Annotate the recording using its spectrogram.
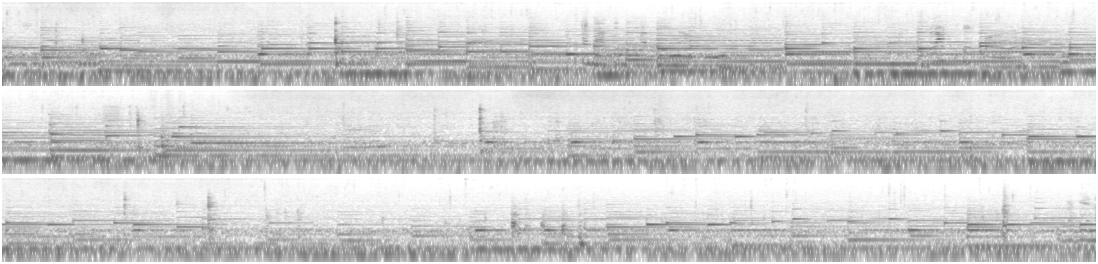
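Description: Minced garlic and onion sizzling in butter and olive oil in a metal wok, with a wooden spatula stirring and now and then clicking against the pan, under background music.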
